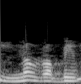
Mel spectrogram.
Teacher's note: نون سكنة بعدها راء ادغام كامل، ها بدون غنة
